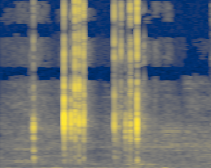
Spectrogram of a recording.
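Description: Plastic buttons of a handheld ceiling-fan remote clicking: one click, then two quick bunches of several clicks about half a second apart, as the fan is set to high speed. A low rumble from the running ceiling fan sits underneath.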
